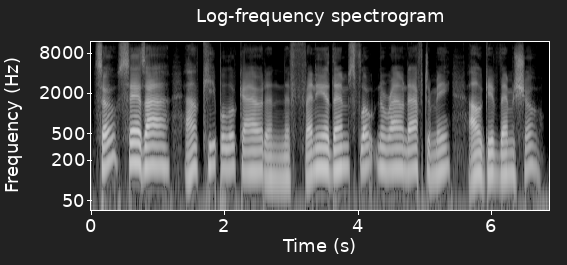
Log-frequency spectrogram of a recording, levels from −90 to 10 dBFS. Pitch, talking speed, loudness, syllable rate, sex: 145 Hz, 185 wpm, -19 LUFS, 4.1 syllables/s, male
